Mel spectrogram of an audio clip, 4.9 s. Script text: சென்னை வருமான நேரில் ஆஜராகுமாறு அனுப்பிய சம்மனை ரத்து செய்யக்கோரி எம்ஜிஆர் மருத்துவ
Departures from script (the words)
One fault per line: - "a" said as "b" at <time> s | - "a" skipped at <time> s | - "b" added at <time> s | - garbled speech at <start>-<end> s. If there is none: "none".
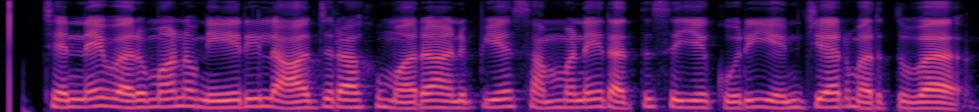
none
